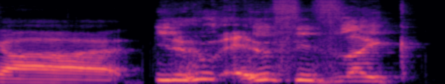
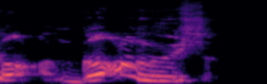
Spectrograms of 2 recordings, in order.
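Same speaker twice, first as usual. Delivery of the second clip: dopey cartoon dog voice, quieter; 7 dB quieter than usual. Asked to do Mickey, the speaker's attempt comes out as a Goofy voice. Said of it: "That's still Goofy".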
